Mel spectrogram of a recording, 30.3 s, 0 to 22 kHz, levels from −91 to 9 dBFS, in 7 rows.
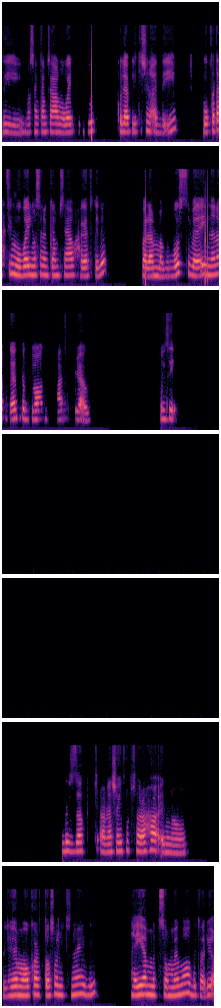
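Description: Loud pops at 1.78–1.80 s, 7.19–7.22 s and a double pop at 8.39–8.46 s, each about 20 dB above the speech, which continues underneath; likely voltage spikes from a switch, plug or static discharge.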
